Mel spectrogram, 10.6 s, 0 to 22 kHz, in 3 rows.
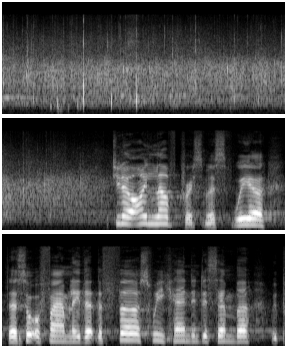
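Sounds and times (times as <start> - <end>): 
family audience applause: 0.0 - 4.9
speech: 5.0 - 10.6.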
